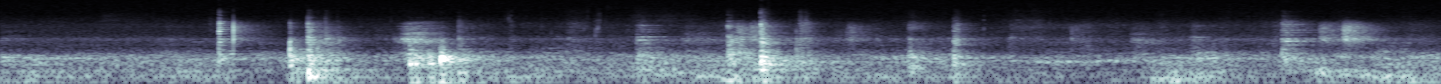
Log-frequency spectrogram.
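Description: Pool balls clacking on a pool table: the cue tip striking the cue ball, balls colliding and an object ball dropping into a pocket, followed by further scattered sharp clacks over a low steady hall background.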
